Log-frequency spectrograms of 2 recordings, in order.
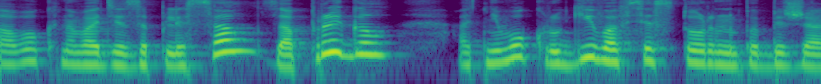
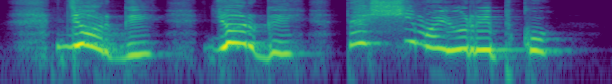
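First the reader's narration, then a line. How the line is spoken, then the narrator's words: Fox shouting. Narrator (Russian): закричала лиса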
